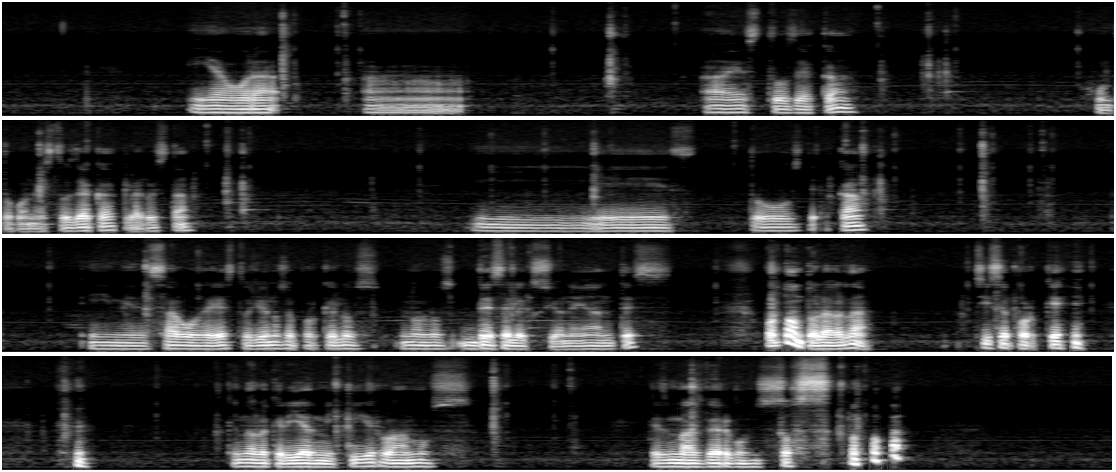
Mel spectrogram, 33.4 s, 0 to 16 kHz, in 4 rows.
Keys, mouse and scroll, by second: 2.3 shift+click, 2.4-4.4 shift+middle drag, 4.6 c, 5.1-6.8 drag, 7.0 Escape, 7.2-8.3 middle drag, 8.7 c, 9.0-10.1 drag, 10.1 Escape, 10.3-11.7 middle drag, 12.1 middle click, 12.8 c, 13.9-14.9 drag, 14.9 Escape, 15.1-17.3 drag, 17.8 c, 18.2-20.3 drag, 20.6 Escape, 20.7-22.3 drag, 22.5 c, 22.8-24.2 drag, 24.2 Escape, 24.4 click, 25.5 c, 26.2 click, 27.0 middle click, 27.6 Escape, 27.9-28.8 scroll up 1, 28.9 shift+middle click, 29.3 shift+scroll up 1, 30.3 c, 30.4 click, 31.4 Escape, 31.6-33.3 drag.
